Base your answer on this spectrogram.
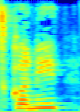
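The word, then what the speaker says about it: Knie: واژه بعدی کنی. دقت کنید باید حرف کا رو تلفظ کنیم. کنی.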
